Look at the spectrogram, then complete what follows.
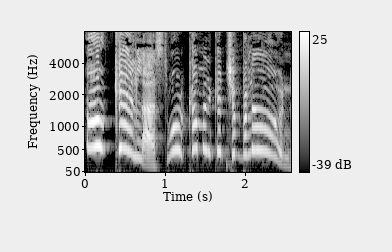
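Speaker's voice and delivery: very high, sing-song, swooping leprechaun voice. Describing a movie actor who sounded like a leprechaun; leprechaun voice. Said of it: "he sounded like he was being like a leprechaun".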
